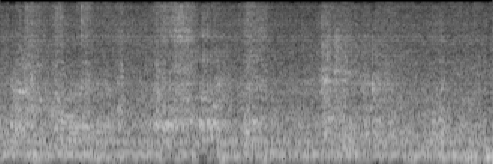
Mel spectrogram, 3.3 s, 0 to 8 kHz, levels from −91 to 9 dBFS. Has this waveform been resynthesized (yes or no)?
yes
